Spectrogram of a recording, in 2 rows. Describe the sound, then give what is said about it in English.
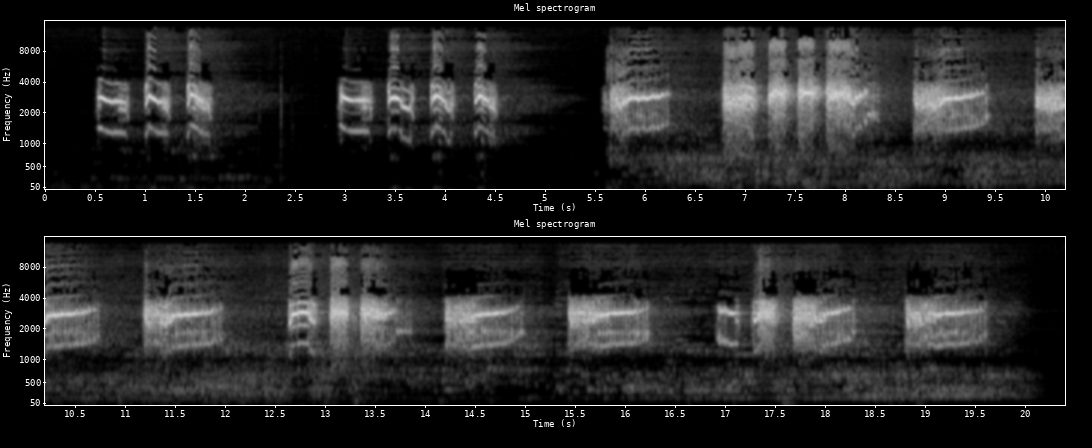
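Micronesian kingfisher calls recorded in 1978: loud, harsh, rasping notes repeated in a steady series, first in short quick bursts, then a long run of evenly spaced grating calls over a low rumbling background. “The calls you're about to hear were recorded back in 1978.”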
